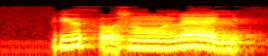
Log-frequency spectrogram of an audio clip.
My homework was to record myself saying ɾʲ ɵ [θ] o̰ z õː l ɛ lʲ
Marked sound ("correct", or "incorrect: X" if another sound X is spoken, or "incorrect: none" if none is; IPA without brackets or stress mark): correct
